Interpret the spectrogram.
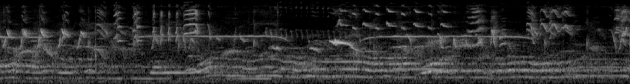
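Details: Orange-headed thrush in the 'teler' singing style, used as a lure to get other thrushes singing. Busy, varied song of quick high chirps, slurred whistles and rapid trills, over steady low tonal droning.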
